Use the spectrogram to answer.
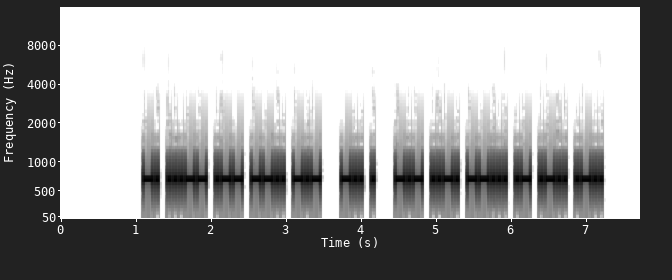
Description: Morse code, heard as a keyed tone, about 30 wpm, 700 Hz. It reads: N3WZK DE KF7ALL
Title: USA Callsign DE Callsign 30wpm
